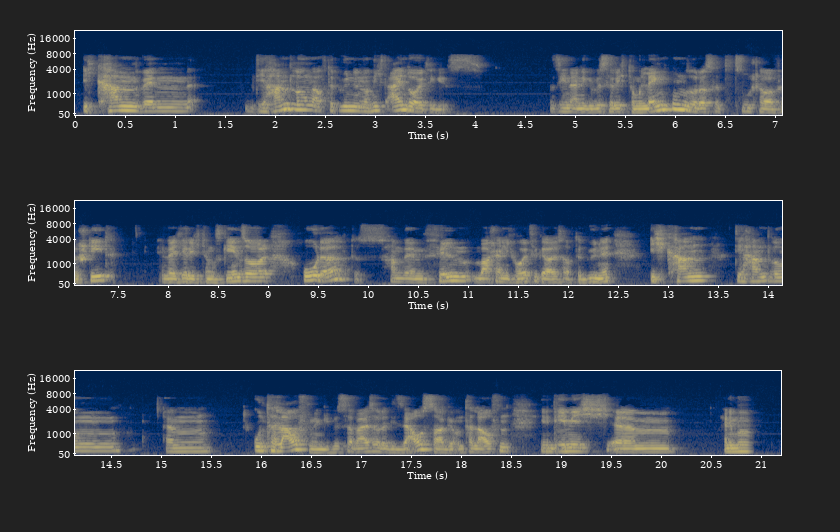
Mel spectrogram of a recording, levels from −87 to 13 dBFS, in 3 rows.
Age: 30-49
